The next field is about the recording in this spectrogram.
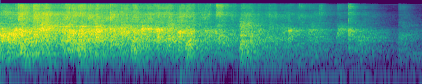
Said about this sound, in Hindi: सर की बात अच्छी लग रही है, तो ऐसे ताली हो जाएंगे क्या?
